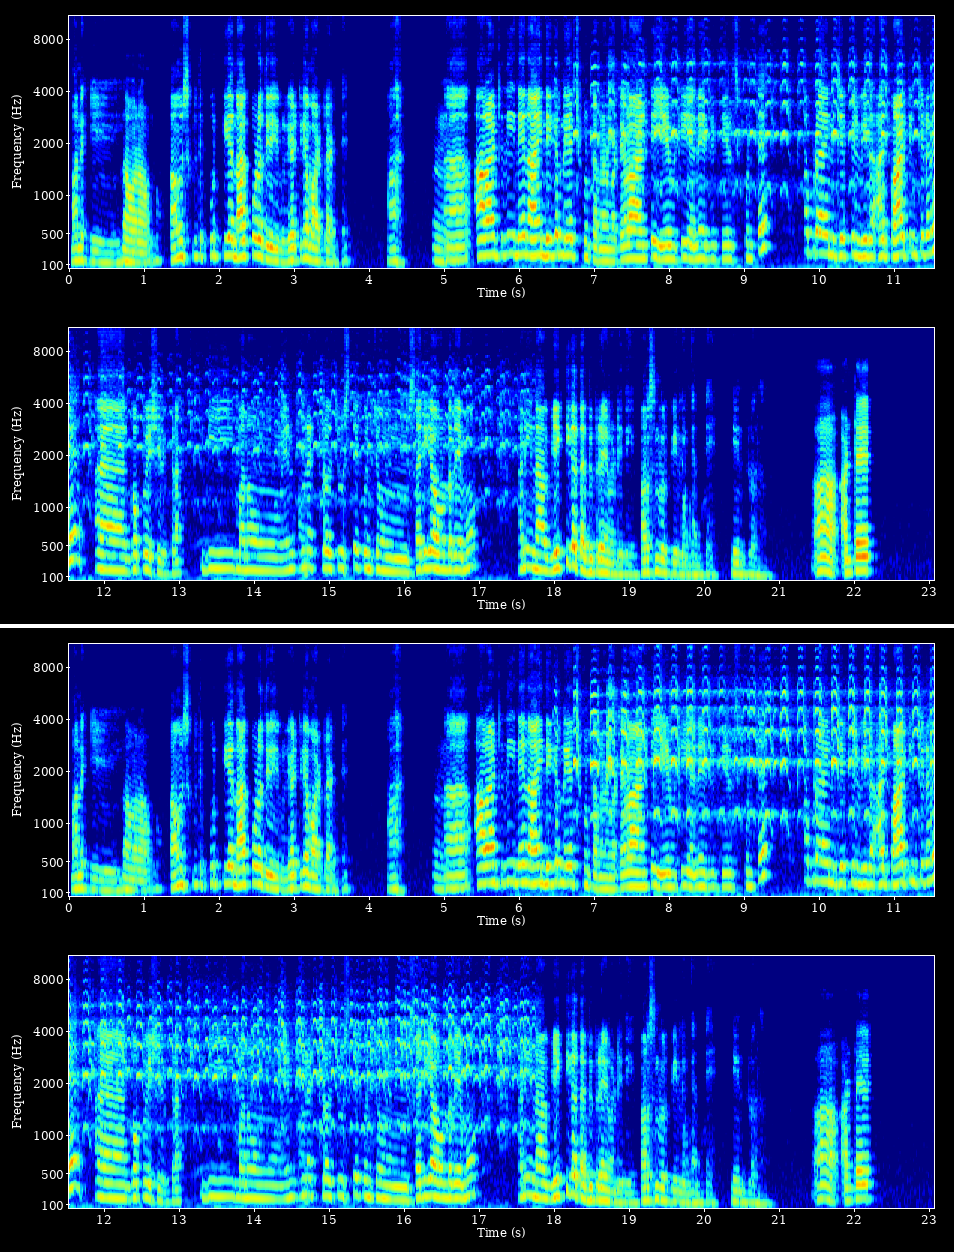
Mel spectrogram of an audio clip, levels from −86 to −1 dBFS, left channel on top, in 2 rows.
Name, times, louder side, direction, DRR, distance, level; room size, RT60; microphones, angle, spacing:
voice 1, 0.0-0.7 1.3-3.5 4.2-4.4 5.0-9.3 9.8-13.0 13.3-16.9 17.5-20.8, left 2 dB, 10° left, 1.0 m, -31 dB
voice 2, 0.7-1.2 4.8-5.2 14.6-14.7 19.7-19.8 21.4-22.2, left 6 dB, 60° left, 0.4 m, -30 dB
sound 1, 5.9-6.1 6.4-17.8, right 7 dB, 90° right, 0.6 m, -37 dB
3.4 x 2.3 x 3.4 m
head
